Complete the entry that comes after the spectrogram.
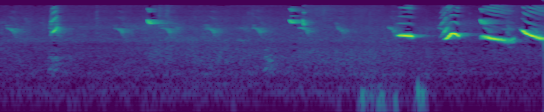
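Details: Four-note 'boi' song of the green-winged saltator (trinca-ferro): scattered high tweets, then a bold series of four loud, slurred whistles, each slightly falling, about half a second apart. A few faint low knocks are heard.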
